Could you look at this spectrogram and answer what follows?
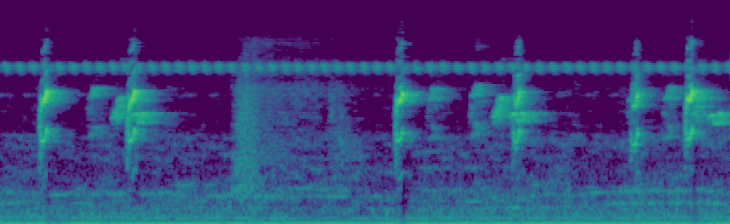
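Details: Sooty-headed bulbul song, played to get reluctant or moulting bulbuls singing, somewhat quieter: short liquid whistled phrases in pairs about a second apart, one brief rustling noise burst midway, over a strong low hum and high whine.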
